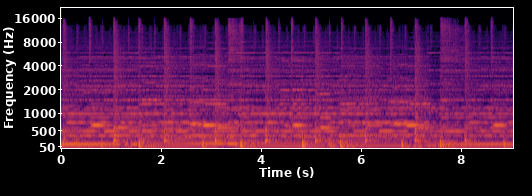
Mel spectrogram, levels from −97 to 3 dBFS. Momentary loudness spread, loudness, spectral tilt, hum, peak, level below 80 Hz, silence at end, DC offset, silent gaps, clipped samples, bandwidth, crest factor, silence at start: 5 LU; -36 LUFS; -5 dB/octave; none; -20 dBFS; -46 dBFS; 0 s; under 0.1%; none; under 0.1%; 16.5 kHz; 16 dB; 0 s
